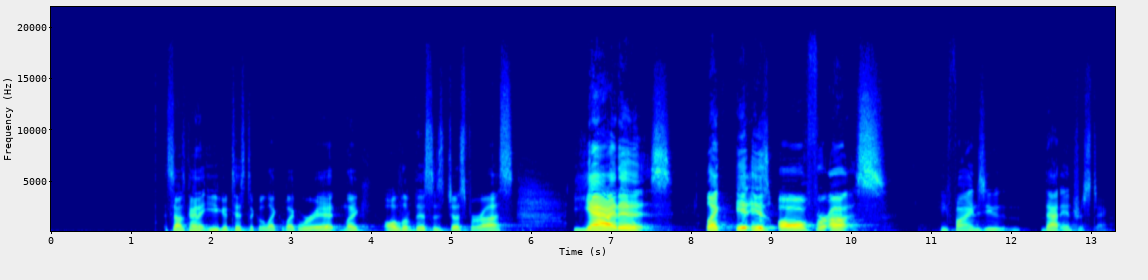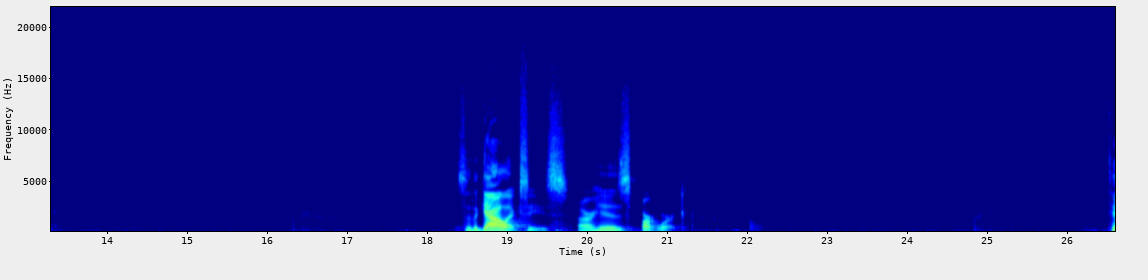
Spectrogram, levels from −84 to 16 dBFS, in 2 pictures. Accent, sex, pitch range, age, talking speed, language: American, male, 115-145 Hz, 40-59, 85 wpm, English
